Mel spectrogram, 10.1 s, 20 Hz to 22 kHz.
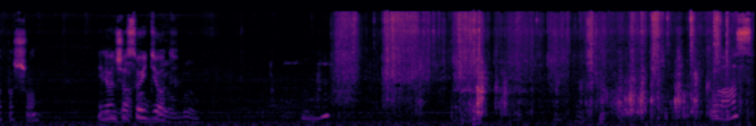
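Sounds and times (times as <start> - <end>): plastic bags crinkling: 4.5 - 10.0.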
